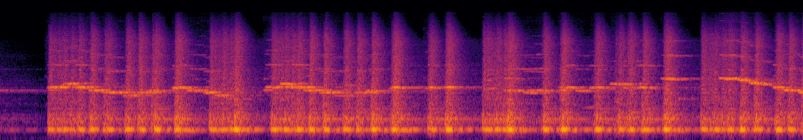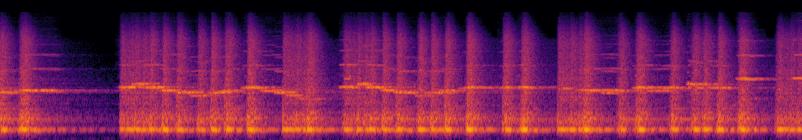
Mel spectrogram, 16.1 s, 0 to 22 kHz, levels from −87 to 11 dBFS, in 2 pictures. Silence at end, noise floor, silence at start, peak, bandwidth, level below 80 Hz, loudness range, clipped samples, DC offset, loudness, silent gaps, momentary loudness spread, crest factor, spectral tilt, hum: 0 s; -41 dBFS; 0 s; -2 dBFS; 13.5 kHz; -58 dBFS; 1 LU; under 0.1%; under 0.1%; -17 LUFS; none; 5 LU; 16 dB; -4.5 dB/octave; none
